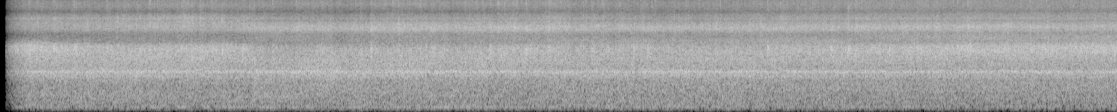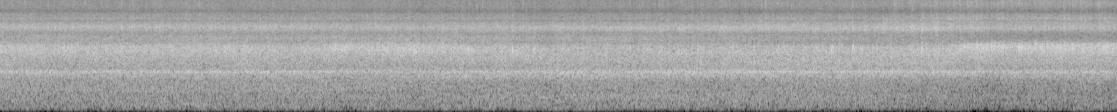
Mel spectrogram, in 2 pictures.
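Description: Heavy rain falling, a dense steady hiss with no let-up.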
